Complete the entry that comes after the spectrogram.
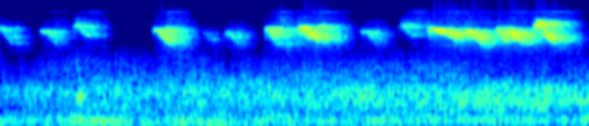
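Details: Caged Malaysian Oriental white-eye, not yet in form, giving high buzzy twittered notes in short clusters, rather rough and strained, over steady low background noise.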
